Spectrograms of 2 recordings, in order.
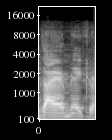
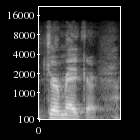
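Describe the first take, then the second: First: It sounds like the words 'dire maker'. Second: It sounds like the word 'Jamaica'. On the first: The speaker calls it wrong. "everybody says Dire Maker" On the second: The speaker calls it right. "but it's Jamaica"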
